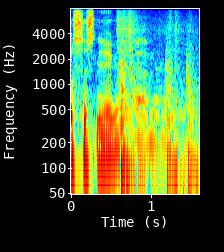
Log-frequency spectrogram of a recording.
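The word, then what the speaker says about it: Sisniega: And the second half, the switch of the keeper, Cisniega, is that how you pronounce his name? Yes, Pablo Cisniega.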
